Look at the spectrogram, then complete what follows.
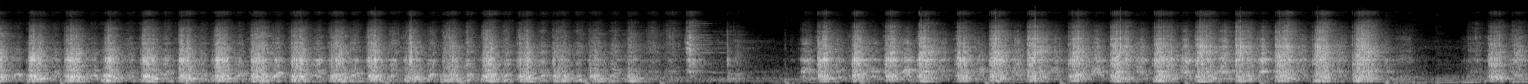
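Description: Hand saw cutting a slot into the end of a thin-wall 1¼-inch PVC pipe, in quick back-and-forth strokes about three a second. The sawing stops briefly about halfway through and again near the end.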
